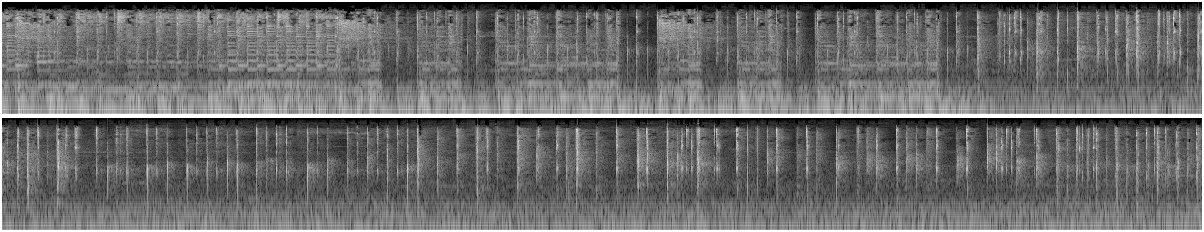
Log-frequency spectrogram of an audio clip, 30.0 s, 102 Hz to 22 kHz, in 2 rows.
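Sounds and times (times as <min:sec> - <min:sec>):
background music: 0:00.0 - 0:12.3
steady low hum: 0:00.0 - 0:30.0
rapid tapping clicks: 0:11.4 - 0:30.0.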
